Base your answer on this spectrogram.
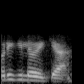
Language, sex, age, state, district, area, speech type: Malayalam, female, 45-60, Kerala, Kottayam, urban, conversation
